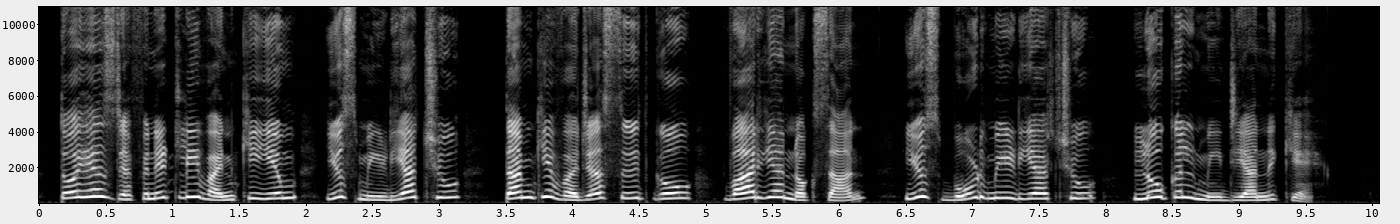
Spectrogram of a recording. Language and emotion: Kashmiri, neutral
